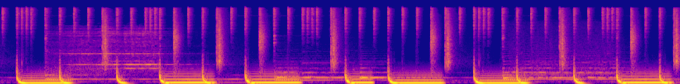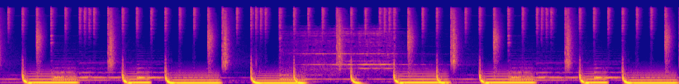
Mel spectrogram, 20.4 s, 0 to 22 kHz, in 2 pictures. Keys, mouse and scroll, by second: 0.0-2.6 typing, 3.5 alt+Delete, 7.9 space, 9.2 alt+Delete, 10.6-11.1 typing, 12.5-14.5 typing, 17.0-17.3 typing, 18.6 space.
